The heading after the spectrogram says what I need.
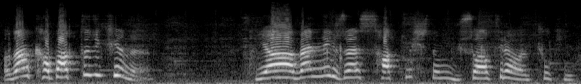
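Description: A woman commenting on her gameplay as she plays, chatty and thinking aloud, with quick startled exclamations. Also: high-pitched, lively intonation, a bit bright, low-quality recording. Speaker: gaming channel host.

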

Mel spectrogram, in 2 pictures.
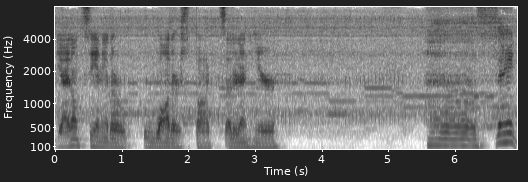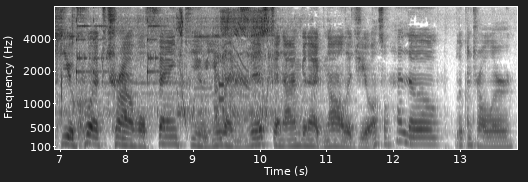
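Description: This gaming YouTuber, a young man from Mexico, speaks slowly and expressively at medium pitch. His casual let's-play commentary rambles, drifts off topic and includes plenty of swearing, with loud game music and a noisy background.

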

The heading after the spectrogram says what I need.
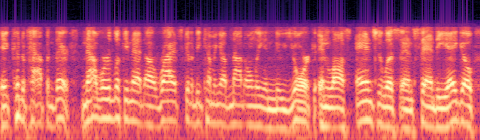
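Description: A man's voice: mid-range voice, fairly even intonation, fairly quick, creaky, few pauses. An American man talking in an emphatic, outspoken way, as a co-host on casual opinionated talk radio. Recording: tinny phone-like line.

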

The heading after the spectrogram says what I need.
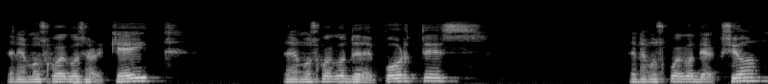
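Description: In a screen-recorded walkthrough of an app, a male reviewer speaks at a relaxed, mid-range pitch. He often ends sentences with a questioning aside and lingers on filler words. The audio comes across as slightly dull and muffled.

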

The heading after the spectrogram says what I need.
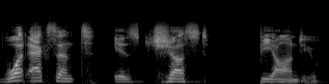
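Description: A man's voice: mid-range voice, takes it slowly, bright, forceful tone, no echo. A man hosting an interview, chatting casually and joking with his guest. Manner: joking, conversational. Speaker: podcast host.

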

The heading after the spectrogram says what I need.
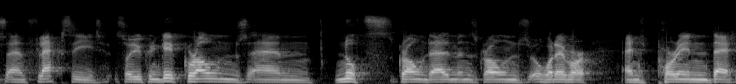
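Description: A man in his thirties with an Irish accent, a fitness coach talking through a smoothie recipe in his home kitchen on a clip-on mic, chatty and explanatory. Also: mid-range voice. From Ireland. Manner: chatty, explanatory, loose restarts. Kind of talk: casual cooking demonstration. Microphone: small clip-on mic.

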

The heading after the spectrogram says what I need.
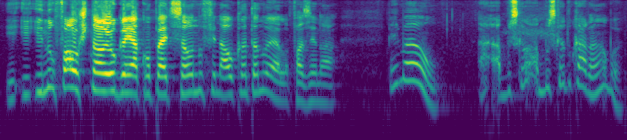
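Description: A man's voice: high voice, animated, fast. A man, telling stories on a podcast in casual, slangy chat and bursting into sung parodies. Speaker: podcast guest, comedian.

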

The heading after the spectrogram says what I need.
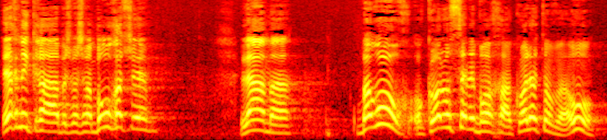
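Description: A rabbi delivering a sermon, telling stories with passion, acting out dialogue and rising to shouts at times. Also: male voice, very high voice, very animated.

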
